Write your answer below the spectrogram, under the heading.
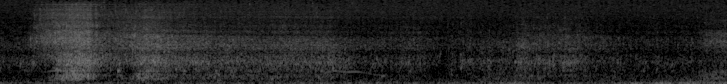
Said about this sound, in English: I think the sound of waves is so therapeutic. That's a good word, therapeutic.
